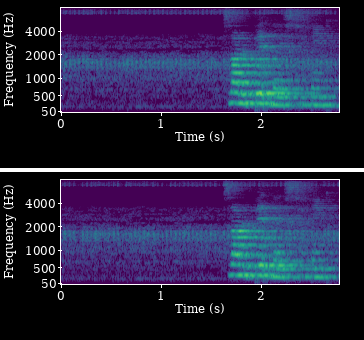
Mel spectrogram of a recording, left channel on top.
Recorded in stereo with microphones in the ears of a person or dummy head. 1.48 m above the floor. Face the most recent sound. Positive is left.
turn(degrees=15)  # may be behind; listen again after turning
